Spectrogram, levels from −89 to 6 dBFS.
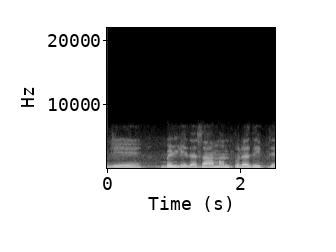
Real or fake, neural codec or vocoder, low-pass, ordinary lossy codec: fake; codec, 16 kHz, 16 kbps, FunCodec, trained on LibriTTS, 50 frames a second; 7.2 kHz; Opus, 16 kbps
